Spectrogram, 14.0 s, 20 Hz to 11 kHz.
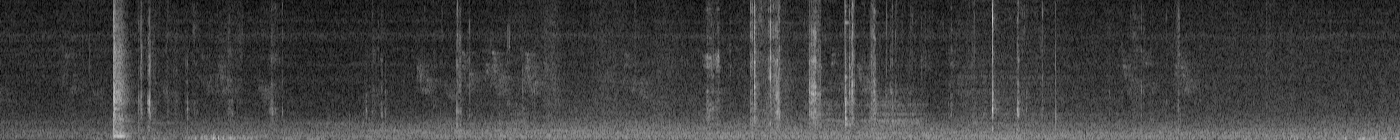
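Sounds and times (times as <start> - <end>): background noise: 0.0 - 14.0
metal tool clicking and scraping: 1.2 - 2.9, 3.6 - 5.4, 7.0 - 10.6.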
